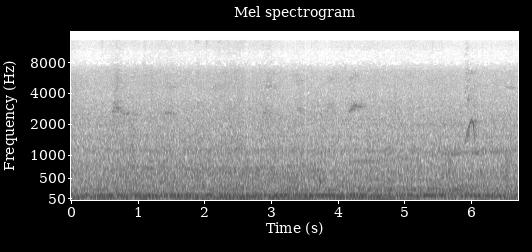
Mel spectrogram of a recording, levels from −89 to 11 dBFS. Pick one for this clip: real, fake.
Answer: real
